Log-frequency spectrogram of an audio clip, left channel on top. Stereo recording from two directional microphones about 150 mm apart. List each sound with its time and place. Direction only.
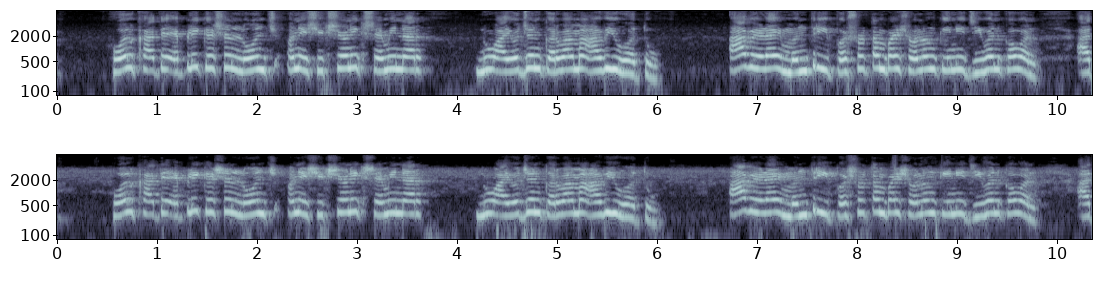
0.5 s speech: 35° left (ahead or behind)
8.1 s a man's voice: 20° left (ahead or behind)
